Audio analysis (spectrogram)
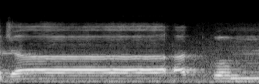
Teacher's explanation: جاءتکم جا پہ مد متصل ہے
